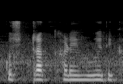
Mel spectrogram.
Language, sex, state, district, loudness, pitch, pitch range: Hindi, female, Maharashtra, Chandrapur, -22 LUFS, 220 Hz, 215-225 Hz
